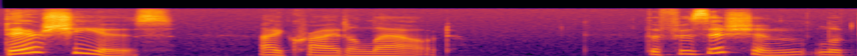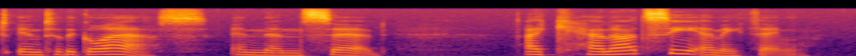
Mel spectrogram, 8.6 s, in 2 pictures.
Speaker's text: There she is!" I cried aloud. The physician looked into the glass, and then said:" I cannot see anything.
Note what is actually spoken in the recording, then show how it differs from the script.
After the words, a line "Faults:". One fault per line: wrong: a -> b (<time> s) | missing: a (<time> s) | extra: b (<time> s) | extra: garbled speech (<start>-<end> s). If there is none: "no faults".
There she is!" I cried aloud. The physician looked into the glass, and then said:" I cannot see anything.
Faults:
no faults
